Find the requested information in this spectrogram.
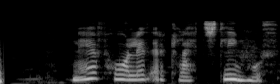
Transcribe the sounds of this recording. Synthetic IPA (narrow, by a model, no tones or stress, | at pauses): nɛːv̥hɔːlɪðɛ̰ɾ̥kʰlajht̪st̪liːmɦuːθ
